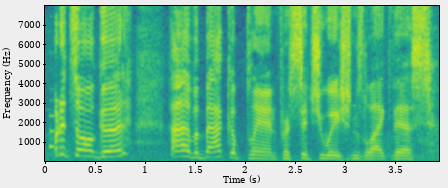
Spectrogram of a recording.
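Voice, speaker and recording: A cocky young oni gang leader for a video game, with a forceful, bright delivery. His pitch leaps around as he boasts in exuberant slang, over a faint bed of noise. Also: sing-song, normal speed, full character voice. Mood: earnest, determined. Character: brash, boastful young male oni gang boss, goofy and excitable. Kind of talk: animated video game voice acting.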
